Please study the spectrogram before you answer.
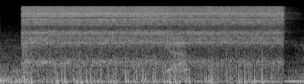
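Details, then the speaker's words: Yamaha Force motorcycle engine, valve leak test through the exhaust port: a steady hiss of air rushing out, then it stops; severe leak because carbon deposit keeps the valve from sealing. "Kita kasih ini dulu bocor apa enggak bocornya parah Pak ini harusnya ini kan dari lobang knalpot Pak di sini nggak boleh merobos gini ini bocor parah Pak tuh"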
